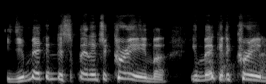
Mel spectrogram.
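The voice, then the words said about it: Heavy put-on Italian accent. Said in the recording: “speaking English in a heavy Italian accent ... like a Luigi cartoon”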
